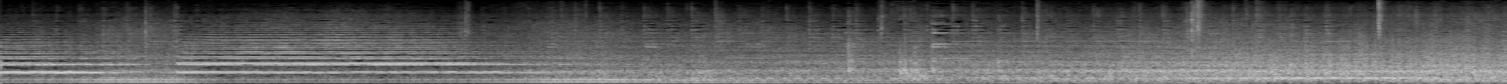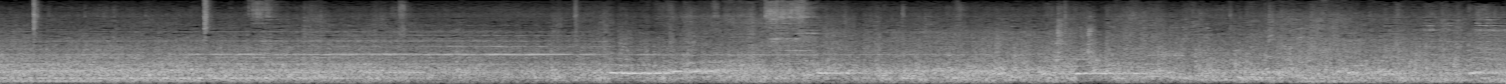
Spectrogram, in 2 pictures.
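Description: Diesel freight train's air horn sounding two blasts: the first ends about a second in, and the second is held until about five seconds in. Then the locomotives pass close, and a long string of lumber-loaded flatcars rolls by with wheels clicking over the rail joints.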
